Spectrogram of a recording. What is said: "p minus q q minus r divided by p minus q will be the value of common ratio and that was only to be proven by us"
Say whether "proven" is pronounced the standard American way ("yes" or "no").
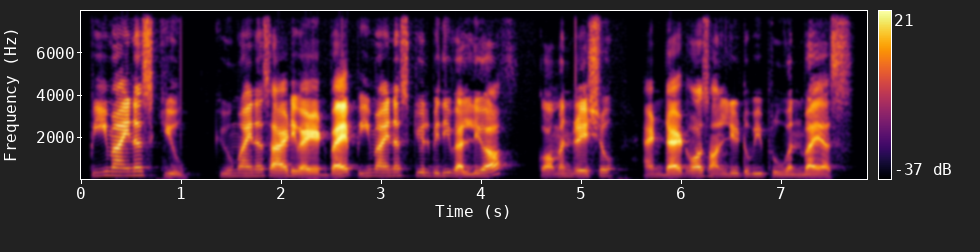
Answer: yes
